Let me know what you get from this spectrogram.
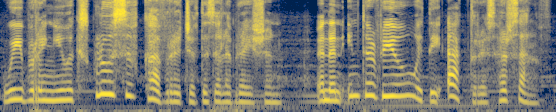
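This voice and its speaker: A woman's voice: mid-range voice, animated, normal speed, darkish tone, natural voice. Woman acting an earnest young newsreader, music behind. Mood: composed, formal. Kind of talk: audio drama acting, newsreading and first-person narration.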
